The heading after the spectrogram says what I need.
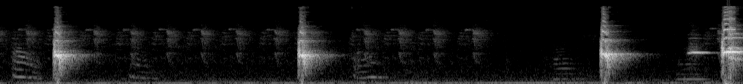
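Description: Grey francolin giving loud, harsh, abrupt calls about every three seconds, then a quicker pair, with faint high chirps of small birds in between.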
